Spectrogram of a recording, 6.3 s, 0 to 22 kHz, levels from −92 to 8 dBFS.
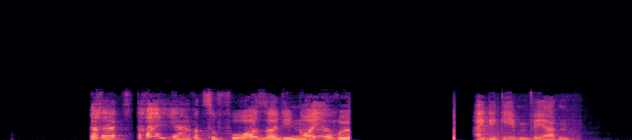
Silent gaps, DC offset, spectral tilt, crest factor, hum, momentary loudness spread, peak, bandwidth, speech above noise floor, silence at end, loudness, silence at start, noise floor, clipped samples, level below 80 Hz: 3.64-3.69 s, 3.84-4.52 s, 4.68-4.72 s; under 0.1%; -5 dB/octave; 18 dB; none; 8 LU; -4 dBFS; 8 kHz; 67 dB; 0.6 s; -20 LUFS; 0.9 s; -86 dBFS; under 0.1%; -62 dBFS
